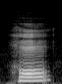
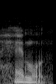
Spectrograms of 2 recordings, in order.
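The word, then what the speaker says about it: ἡμῶν: 강기식이 없을 때는 원래 모음에 이응으로 넣어서 애로 가지만, 강기식이 붙어 있는 경우에는 히읗이 요 자리를 대체해서 해몬 돼 있죠. 해몬.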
